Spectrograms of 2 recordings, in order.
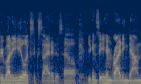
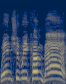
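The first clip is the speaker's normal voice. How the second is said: very loud, shrill, high-pitched yell; 8 dB louder than usual. A narrator voices one person in a crowd calling out a question, yelling from the back. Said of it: "one person from the back just yell out".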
